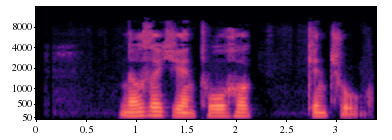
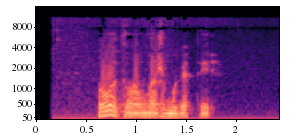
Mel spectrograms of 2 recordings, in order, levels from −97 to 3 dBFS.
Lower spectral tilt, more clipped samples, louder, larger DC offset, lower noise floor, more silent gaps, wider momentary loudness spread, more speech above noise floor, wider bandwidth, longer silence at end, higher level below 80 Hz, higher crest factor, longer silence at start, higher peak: second, -5 dB/octave vs -8.5 dB/octave; neither; second, -26 LUFS vs -15 LUFS; neither; first, -66 dBFS vs -46 dBFS; neither; about the same, 9 LU vs 9 LU; first, 41 dB vs 33 dB; about the same, 10.5 kHz vs 11 kHz; second, 0.05 s vs 0.65 s; second, -66 dBFS vs -36 dBFS; first, 20 dB vs 14 dB; first, 0.85 s vs 0.6 s; second, -8 dBFS vs -2 dBFS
